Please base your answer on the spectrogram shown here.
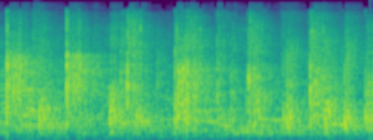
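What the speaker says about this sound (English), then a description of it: "Everybody give yourselves a round of applause." A congregation at a live-streamed worship service claps together in a round of applause, with bursts of hand claps rising and falling in uneven waves, fairly close and loud.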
